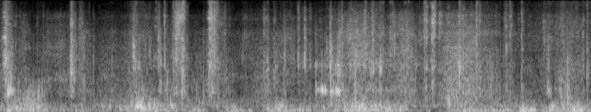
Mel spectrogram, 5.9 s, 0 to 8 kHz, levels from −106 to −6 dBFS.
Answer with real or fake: real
